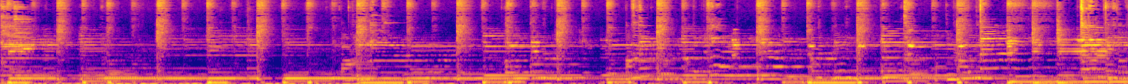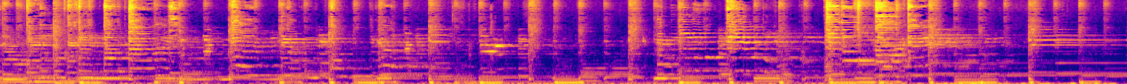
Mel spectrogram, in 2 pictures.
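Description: Electric guitar improvising in D minor: quick plucked single notes over held chords and recurring low bass notes.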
